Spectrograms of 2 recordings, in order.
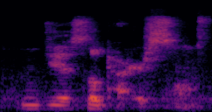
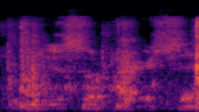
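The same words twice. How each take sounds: First: Quietly resigned "I'm just a person"; resigned murmur. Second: Whispered echo, no voice; whispered "I'm just a person", voiceless. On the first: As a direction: let it drop, softly conceding. Resigned line, said twice. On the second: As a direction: breathe it out as a whisper to yourself. Echo of previous line. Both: Real, not acted.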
